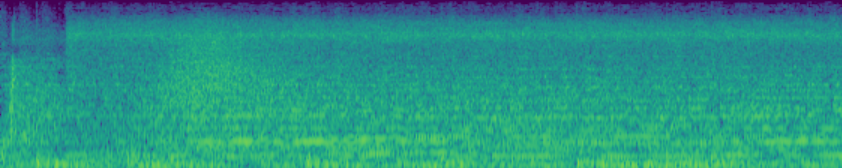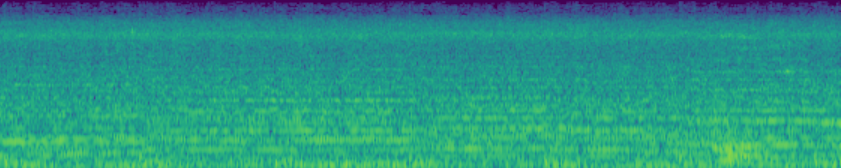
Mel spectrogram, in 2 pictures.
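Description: Background music of sustained, steady tones, over an even rushing noise that fits the shallow stream.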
